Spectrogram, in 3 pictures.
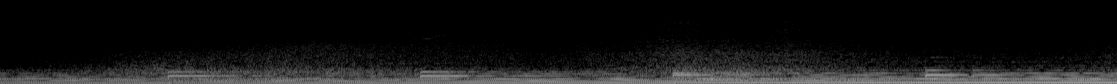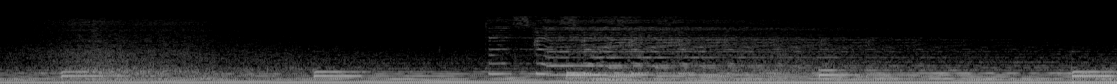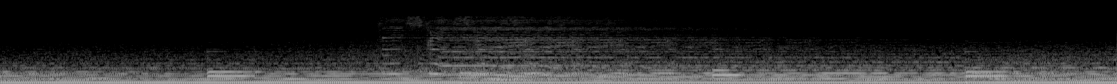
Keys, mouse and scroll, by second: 0.0 alt+shift+click, 0.5 middle click, 3.0 alt+shift+click, 3.5 middle click, 7.1-7.7 scroll up 6, 7.7 middle click, 9.0 shift+click, 9.6-10.3 scroll down 4, 10.0 middle click, 11.0 shift+middle click, 11.5 middle click, 12.3 shift+click, 13.1-14.0 scroll up 3, 14.4 shift+click, 14.8 middle click, 15.2 scroll down 3, 15.7 right click, 19.1 alt+shift+click, 20.0 right click, 21.3 ctrl+t, 22.6 alt+shift+click, 23.5 ctrl+z, 24.2 alt+shift+click, 24.8 right click, 27.8 l, 29.8 shift+middle click, 30.3-30.7 scroll down 2, 30.7 shift+middle click, 31.6 middle click, 32.9 Tab.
